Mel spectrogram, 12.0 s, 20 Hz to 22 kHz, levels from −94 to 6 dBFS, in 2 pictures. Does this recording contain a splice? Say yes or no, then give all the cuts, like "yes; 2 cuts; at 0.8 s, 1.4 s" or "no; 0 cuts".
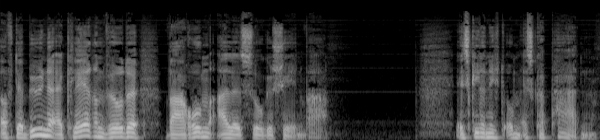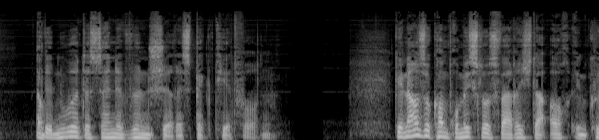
yes; 2 cuts; at 4.8 s, 6.4 s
